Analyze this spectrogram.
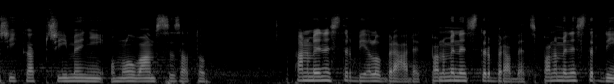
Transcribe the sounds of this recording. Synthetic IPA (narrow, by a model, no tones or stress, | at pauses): r̝iːkat̪̚pr̝̥ijmɛɲiːʔo̞mlowvaːmsɛzat̪o̞ | panmɪnɪst̪r̩bjɛlo̞bɾa̰ːdɛk̚panmɪnɪst̪r̩bɾa̰bɛ̰t͡spanmɪnɪst̪rd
